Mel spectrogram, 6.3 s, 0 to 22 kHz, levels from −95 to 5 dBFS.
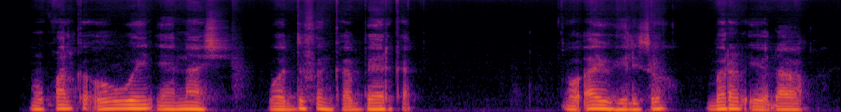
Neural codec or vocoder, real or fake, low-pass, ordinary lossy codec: vocoder, 44.1 kHz, 128 mel bands, Pupu-Vocoder; fake; none; none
